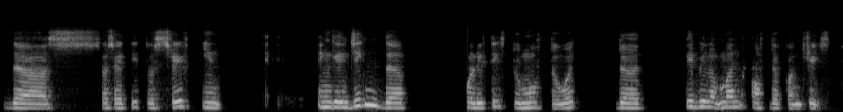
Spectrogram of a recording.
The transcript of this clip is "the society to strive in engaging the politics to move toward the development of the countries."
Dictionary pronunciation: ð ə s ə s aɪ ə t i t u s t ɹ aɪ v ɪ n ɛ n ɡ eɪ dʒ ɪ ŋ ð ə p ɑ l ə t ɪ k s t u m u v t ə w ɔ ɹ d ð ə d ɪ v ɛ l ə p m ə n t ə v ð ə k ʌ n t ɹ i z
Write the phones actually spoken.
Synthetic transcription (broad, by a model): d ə s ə s aɪ t i t u s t ɹ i f ɪ n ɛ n ɡ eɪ dʒ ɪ ŋ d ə p ɑ l ə t ɪ k s t u m u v t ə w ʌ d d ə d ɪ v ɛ l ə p m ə n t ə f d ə k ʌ n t ɹ i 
